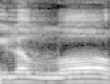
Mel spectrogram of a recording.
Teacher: آگے لکھا ہوا ہے قف، یعنی ٹھہریے، وقف کیجیے، تو جب یہاں پر وقف کریں گے تو ہا کو جزم دے کر سانس توڑ دیں گے، الا اللہ ہو جائے گا۔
